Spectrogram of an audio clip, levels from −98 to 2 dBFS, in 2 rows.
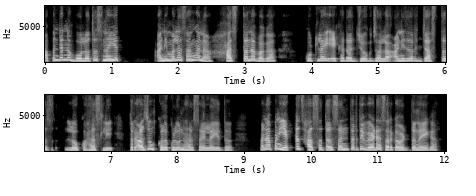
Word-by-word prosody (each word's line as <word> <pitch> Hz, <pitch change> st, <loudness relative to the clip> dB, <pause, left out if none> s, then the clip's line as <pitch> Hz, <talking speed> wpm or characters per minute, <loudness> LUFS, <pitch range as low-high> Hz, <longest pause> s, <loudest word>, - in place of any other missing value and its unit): आपण 315 Hz, +6 st, -1 dB
त्यांना 345 Hz, +1 st, 0 dB
बोलतच 260 Hz, +5 st, +1 dB
नाहीयेत. 295 Hz, +1 st, +3 dB, 0.6 s
आणि 250 Hz, +4 st, +2 dB
मला 290 Hz, +3 st, +1 dB
सांगा 305 Hz, +2 st, -1 dB
ना? 270 Hz, -11 st, -1 dB, 0.3 s
हसताना 235 Hz, +6 st, +2 dB
बघा, 195 Hz, -6 st, -1 dB, 0.5 s
कुठलाही 270 Hz, +2 st, -1 dB
एखादा 240 Hz, -1 st, 0 dB
जोक 220 Hz, +1 st, -1 dB
झाला 205 Hz, -3 st, 0 dB
आणि 215 Hz, +3 st, 0 dB
जर 260 Hz, 0 st, +1 dB
जास्तच 240 Hz, +3 st, 0 dB, 0.2 s
लोकं 205 Hz, +2 st, -1 dB
हसली, 205 Hz, -2 st, -1 dB, 0.3 s
तर 260 Hz, -, +1 dB
अजून 285 Hz, +4 st, +4 dB
खळखळून 255 Hz, 0 st, +2 dB
हसायला 195 Hz, -3 st, -1 dB
येतं. 175 Hz, 0 st, -4 dB, 0.4 s
आणि 285 Hz, +3 st, +1 dB
आपण 325 Hz, +3 st, +1 dB
एकटंच 270 Hz, +5 st, +3 dB
हसत 245 Hz, +3 st, +1 dB
असन, 265 Hz, +3 st, +1 dB
तर 290 Hz, 0 st, +1 dB
ते 315 Hz, -, +3 dB
वेड्यासारखं 250 Hz, -2 st, +2 dB
वाटतं 190 Hz, -1 st, 0 dB
नाही 190 Hz, +1 st, 0 dB
का? 215 Hz, +1 st, -4 dB
250 Hz, 175 wpm, -23 LUFS, 215-285 Hz, 0.6 s, अजून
